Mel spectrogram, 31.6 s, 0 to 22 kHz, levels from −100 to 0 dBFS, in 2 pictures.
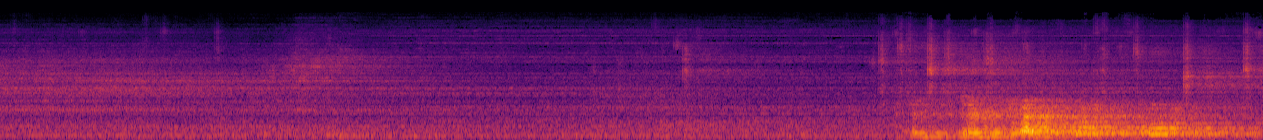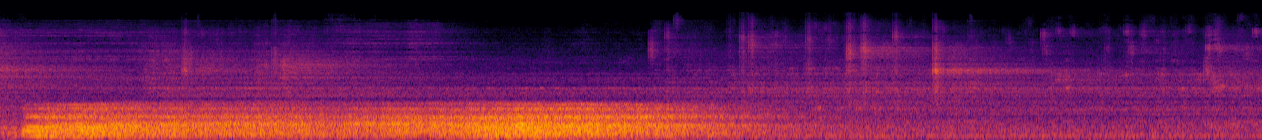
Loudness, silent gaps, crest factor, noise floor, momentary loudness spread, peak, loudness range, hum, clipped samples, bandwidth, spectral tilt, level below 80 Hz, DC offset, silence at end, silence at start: -27 LUFS; none; 22 dB; -49 dBFS; 24 LU; -8 dBFS; 23 LU; none; under 0.1%; 13 kHz; -7.5 dB/octave; -46 dBFS; under 0.1%; 0 s; 0 s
